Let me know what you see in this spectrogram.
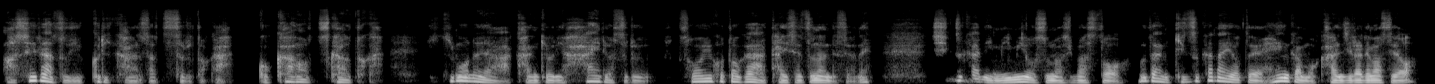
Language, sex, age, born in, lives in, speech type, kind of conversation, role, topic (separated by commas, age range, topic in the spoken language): Japanese, male, 55-59, Japan, Japan, read, expert-assistant, expert, 日本で実際に生態系を体験できる場所や施設を教えてください。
